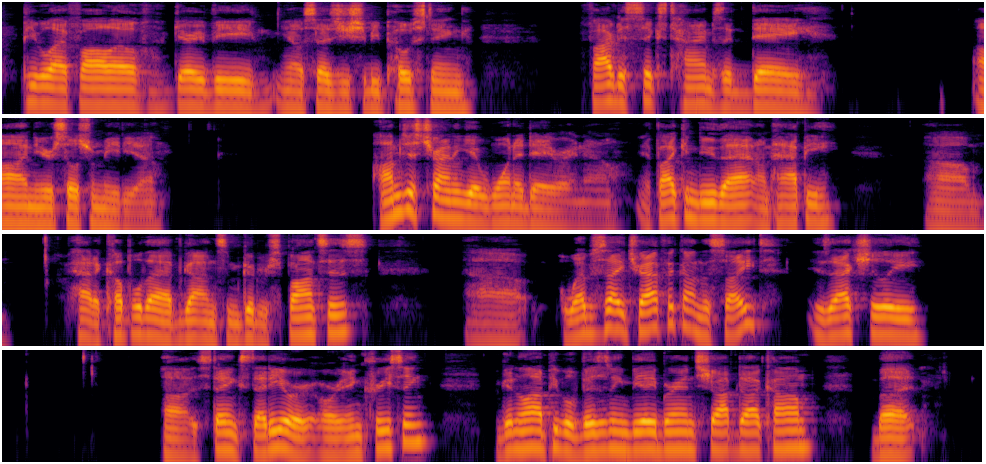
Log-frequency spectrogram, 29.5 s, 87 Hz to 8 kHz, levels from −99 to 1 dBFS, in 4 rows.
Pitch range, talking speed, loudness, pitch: 110-145 Hz, 145 wpm, -25 LUFS, 125 Hz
